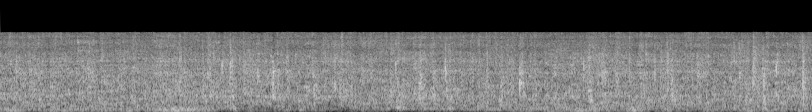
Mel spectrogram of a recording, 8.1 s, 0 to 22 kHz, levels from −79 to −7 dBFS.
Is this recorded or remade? remade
